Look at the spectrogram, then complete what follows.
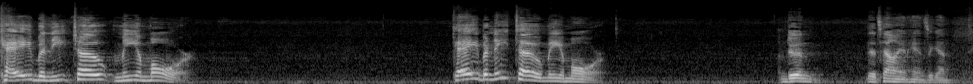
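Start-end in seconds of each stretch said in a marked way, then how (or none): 0.0-6.0 put-on Texas accent, very slow, high, drawn out. Speaker announces a Texas voice, then says Spanish words in a Texas accent. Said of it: "I'm going to do this in a Texas voice, in Spanish".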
